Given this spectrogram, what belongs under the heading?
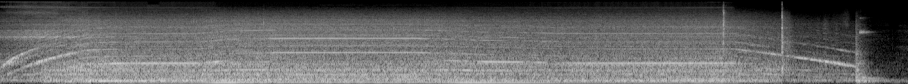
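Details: New Snow Joe iON100V-21SB 100-volt 5-Ah brushless cordless 21-inch single-stage snowblower, first start at unboxing: a quick rising whine settles into a smooth, very quiet steady hum, then winds down evenly. The healthy brushless motor runs normally.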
